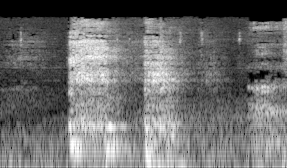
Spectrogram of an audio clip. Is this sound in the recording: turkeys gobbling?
no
